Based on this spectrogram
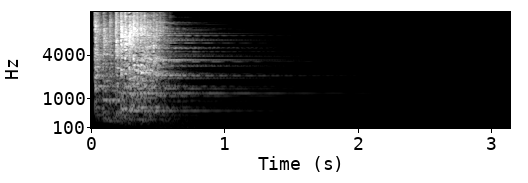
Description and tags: mar.gliss.resbars.updn4
Sample of marimba resonance pipes stroked by various mallets and sticks.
